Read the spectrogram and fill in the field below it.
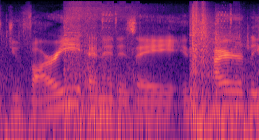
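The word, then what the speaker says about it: Duviri: Read Delvieri? Yeah, What is Delvieri? Well, it's spelled slightly improper there, but it's Duvari, and it is a entirely separate world that Hans loves to farm the weapons in Warframe.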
